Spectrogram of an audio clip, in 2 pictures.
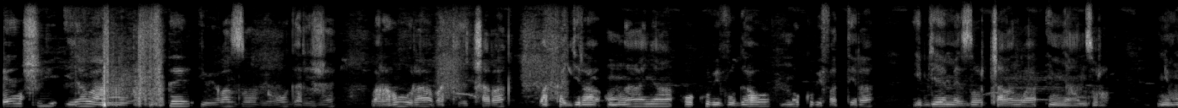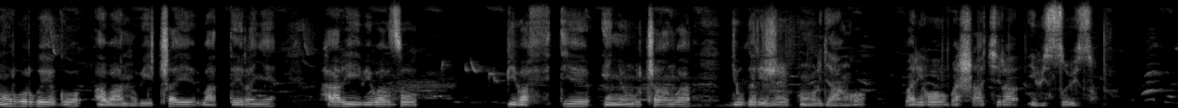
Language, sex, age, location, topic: Kinyarwanda, male, 36-49, Musanze, government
